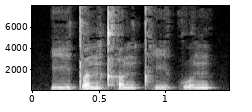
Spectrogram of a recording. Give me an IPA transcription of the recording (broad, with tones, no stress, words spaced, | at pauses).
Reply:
iː˨t̪ɐ˥n kʰɐ˨˩ŋ t̪ʰiː˨˩kʷɐ˧ŋ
